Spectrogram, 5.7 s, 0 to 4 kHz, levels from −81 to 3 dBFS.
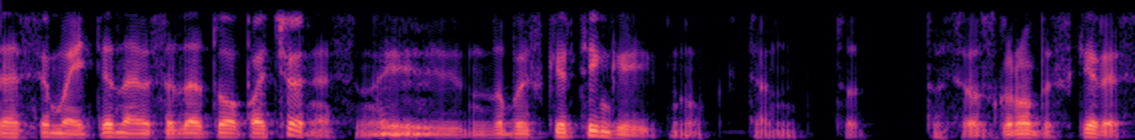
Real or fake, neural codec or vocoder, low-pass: fake; codec, 16 kHz, 16 kbps, FreqCodec, larger model; 3.6 kHz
